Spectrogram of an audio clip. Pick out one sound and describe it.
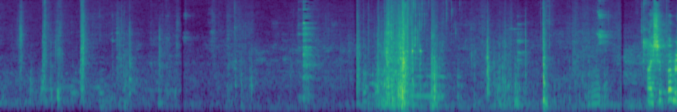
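Plastic boxes knock and clatter as they are lifted.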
